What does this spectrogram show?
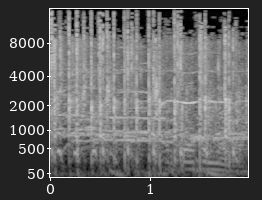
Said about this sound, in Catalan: Mira, un altre aplaudiment avui Bravo. per... Bravo!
